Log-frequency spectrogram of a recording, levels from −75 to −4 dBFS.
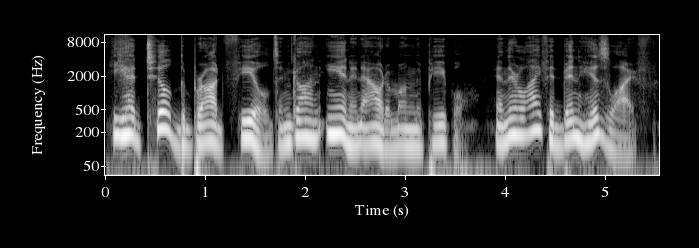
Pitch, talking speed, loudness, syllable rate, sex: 140 Hz, 225 wpm, -18 LUFS, 4.5 syllables/s, male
